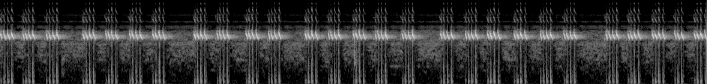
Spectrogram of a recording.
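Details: Mate-seeking cricket call: shrill pulsed chirps of three to four beats each, delivered about twice a second in a long series, broken by brief pauses, with nothing else audible.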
